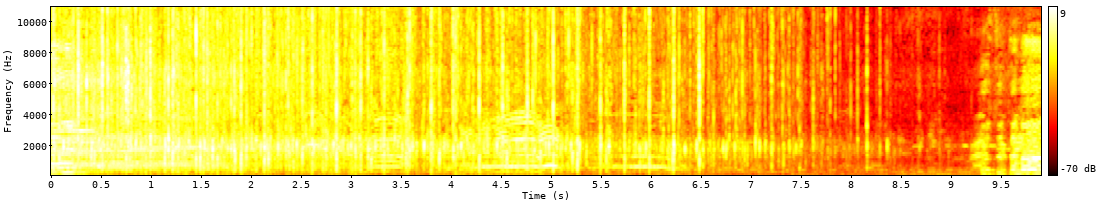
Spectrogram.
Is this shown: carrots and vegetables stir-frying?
no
